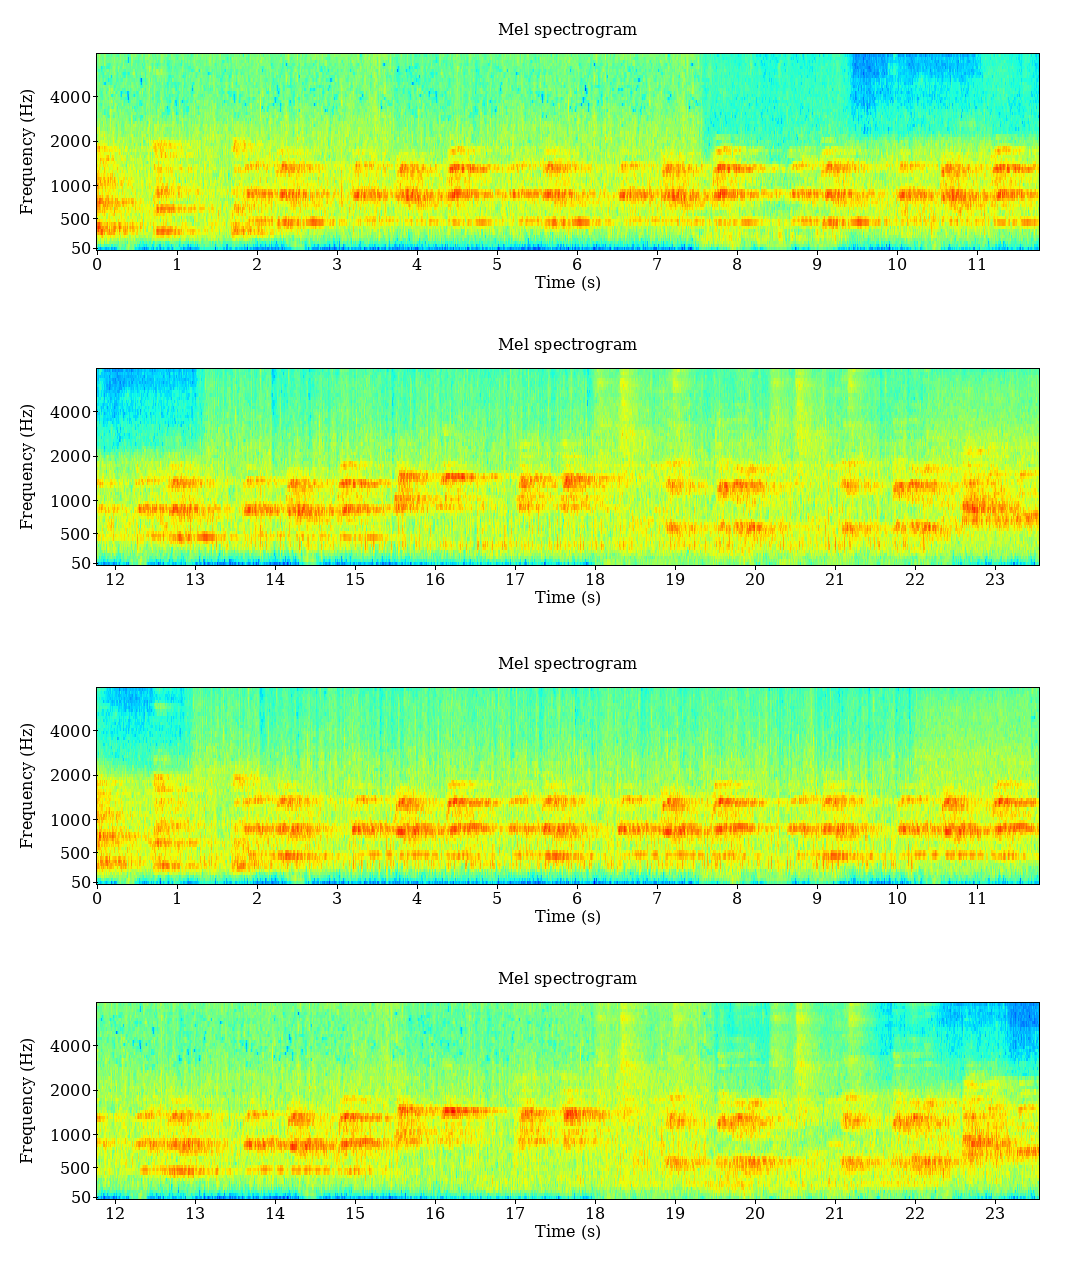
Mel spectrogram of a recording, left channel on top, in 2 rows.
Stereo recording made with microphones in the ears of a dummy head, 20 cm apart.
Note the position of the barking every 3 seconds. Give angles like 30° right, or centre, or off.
20° left, 40° right, 10° right, 20° left, 30° left, 30° left, 30° left, 30° left.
